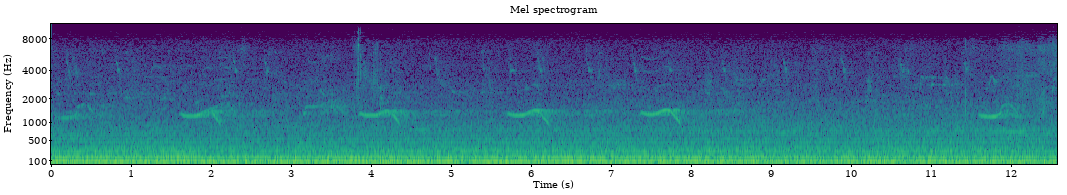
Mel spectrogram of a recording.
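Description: An animal's short hooked call, rising then dropping sharply, repeated about every one to two seconds, over a steady low rumble.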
